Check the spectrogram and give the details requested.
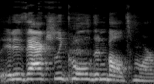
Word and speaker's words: Baltimore: Oh, there's too many syllables. Baltimore. Just roll it all together.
